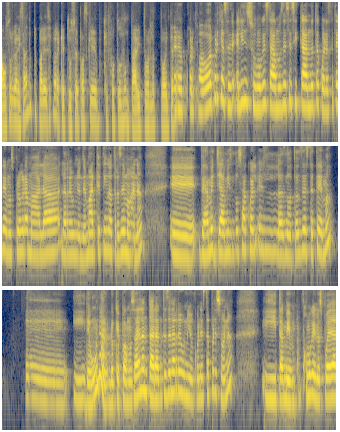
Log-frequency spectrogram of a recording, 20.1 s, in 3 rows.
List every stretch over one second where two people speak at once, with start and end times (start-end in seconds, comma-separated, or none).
none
